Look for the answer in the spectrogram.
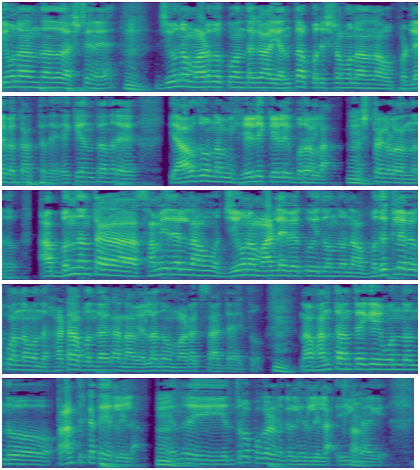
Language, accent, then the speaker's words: Kannada; Arkalgud, Karnataka, India; ನಾವು ಮೂಲತಃ ಅರಕಲಗೂಡು ತಾಲೂಕ್ನವರು. ಅಲ್ಲಿ ಹೇಮಾವತಿ ಮುಳುಗಡೆಯಿಂದ ನಮ್ಗೆ ಇಲ್ಲಿ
